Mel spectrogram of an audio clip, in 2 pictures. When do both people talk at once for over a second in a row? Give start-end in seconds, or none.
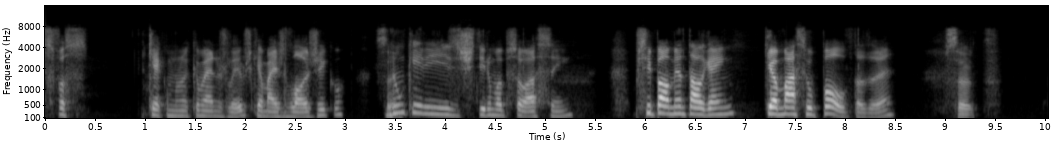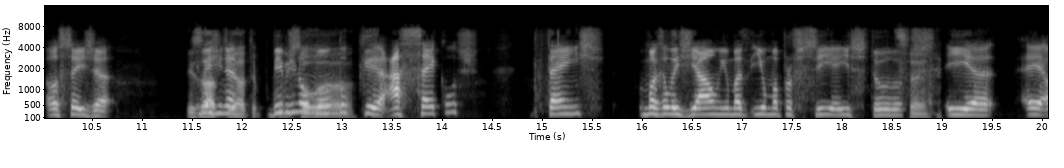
11.5-13.2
